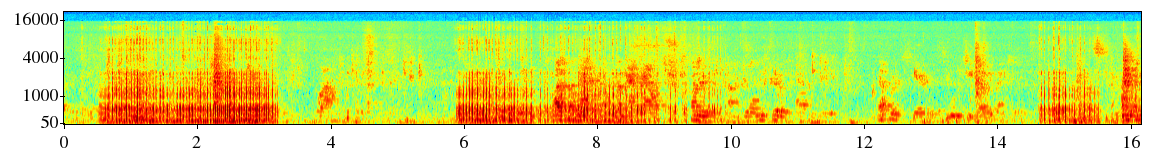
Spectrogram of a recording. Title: Buckmans' Snoring Office Dog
